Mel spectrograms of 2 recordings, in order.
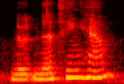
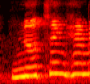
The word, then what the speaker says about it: Nottingham: was born in nottingham netting him is that how you say it no noting nottingham noting him england uh he was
